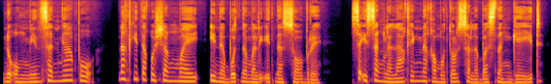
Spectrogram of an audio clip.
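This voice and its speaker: A woman voicing an elderly male house helper in an audio story, soft-spoken, deferential and gentle in manner. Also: fairly high pitch, moderate pace, dry recording, studio quality, lightly acted. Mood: reluctant, insinuating.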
